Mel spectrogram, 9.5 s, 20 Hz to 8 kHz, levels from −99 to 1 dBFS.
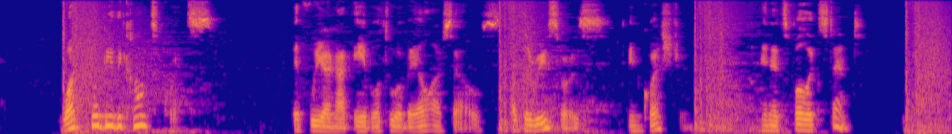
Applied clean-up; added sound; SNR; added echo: classical method Wiener filter.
